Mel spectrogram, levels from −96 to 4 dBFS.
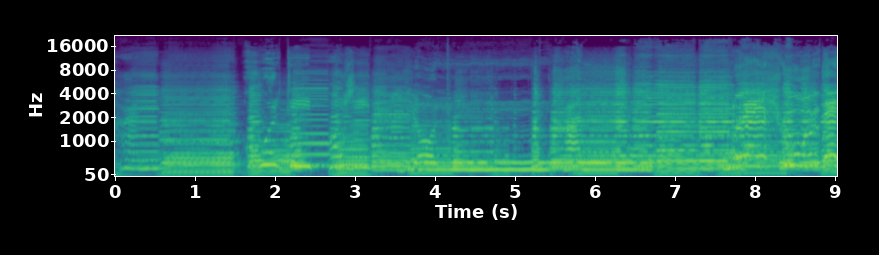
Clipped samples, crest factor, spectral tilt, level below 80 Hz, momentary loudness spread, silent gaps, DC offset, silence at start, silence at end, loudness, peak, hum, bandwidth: under 0.1%; 16 dB; -5 dB/octave; -42 dBFS; 9 LU; none; under 0.1%; 0 s; 0 s; -16 LUFS; -2 dBFS; none; 18.5 kHz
